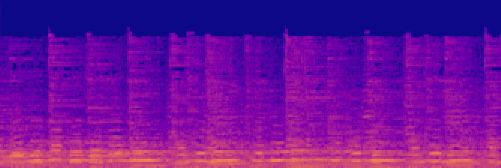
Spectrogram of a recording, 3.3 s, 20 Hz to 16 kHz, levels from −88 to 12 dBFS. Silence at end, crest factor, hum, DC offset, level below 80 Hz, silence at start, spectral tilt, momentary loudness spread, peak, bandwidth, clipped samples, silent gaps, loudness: 0 s; 14 dB; none; 0.4%; -58 dBFS; 0 s; -4 dB/octave; 3 LU; -10 dBFS; 13.5 kHz; under 0.1%; none; -24 LUFS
